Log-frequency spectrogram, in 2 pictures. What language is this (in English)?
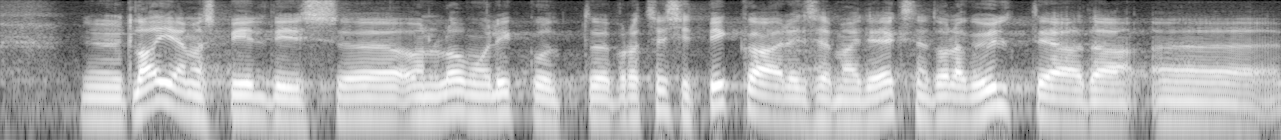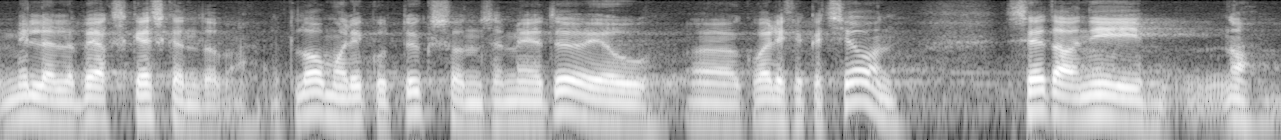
Estonian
